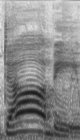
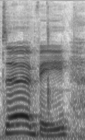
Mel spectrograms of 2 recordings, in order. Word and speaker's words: Derby: It's spelt Derby, but apparently you pronounce it Derby. I say Derby. Yeah, well, that's wrong, though, because apparently you say Derby, Derby, Derby, even though it's an E.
